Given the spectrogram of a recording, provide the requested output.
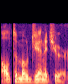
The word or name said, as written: ultimogeniture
